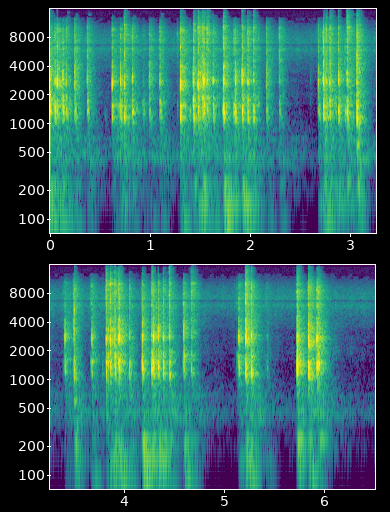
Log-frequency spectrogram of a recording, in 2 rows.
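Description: Keystrokes on a computer keyboard while entering a cron job on a Raspberry Pi Zero 2, arriving in quick irregular bursts of clicks with short pauses between, close and fairly quiet, no voices.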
